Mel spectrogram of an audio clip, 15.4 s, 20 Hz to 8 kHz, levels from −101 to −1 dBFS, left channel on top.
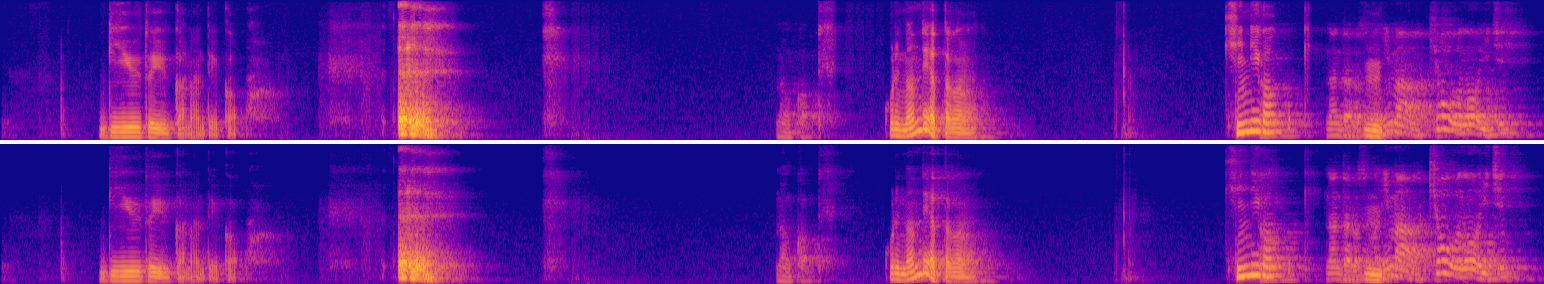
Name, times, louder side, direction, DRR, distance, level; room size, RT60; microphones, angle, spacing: voice 1, 1.0-2.6 4.0-4.5 5.4-5.6 8.9-9.8 12.3-12.8 13.6-13.9, left 3 dB, 70° left, 15 dB, 1.1 m, -24 dB
voice 2, 7.8-8.1 12.6-12.8 13.3-15.0, right 1 dB, 50° right, 3 dB, 5.8 m, -34 dB
29.0 x 19.0 x 7.0 m, 0.73 s
head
